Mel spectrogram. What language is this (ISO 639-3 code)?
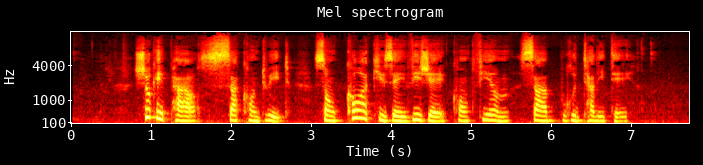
fra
